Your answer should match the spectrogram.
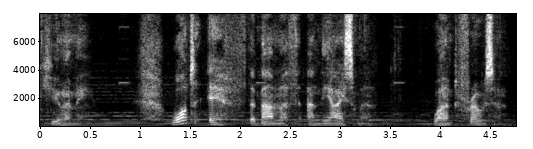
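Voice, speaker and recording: An actor playing an earnest scientist in a game cutscene, speaking in a measured, scholarly way. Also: male voice, lowish voice, music in the background, natural voice. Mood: explaining. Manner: measured, scholarly, precise, lecturing. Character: brainy, earnest male scientist lecturing on theory. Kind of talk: video game cutscene acting. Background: game score.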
